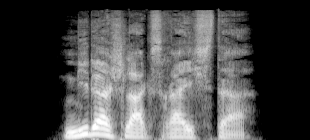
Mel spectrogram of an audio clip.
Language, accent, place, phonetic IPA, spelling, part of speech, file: German, Germany, Berlin, [ˈniːdɐʃlaːksˌʁaɪ̯çstɐ], niederschlagsreichster, adjective, De-niederschlagsreichster.ogg
- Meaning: inflection of niederschlagsreich: 1. strong/mixed nominative masculine singular superlative degree 2. strong genitive/dative feminine singular superlative degree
